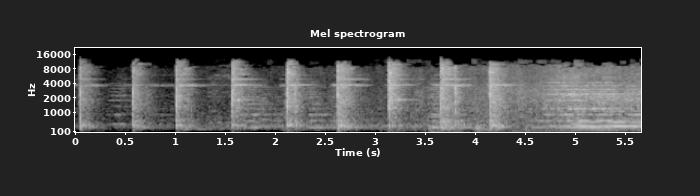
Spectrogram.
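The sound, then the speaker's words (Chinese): A sledgehammer pounds an iron wok by hand in a steady rhythm, about nine heavy metallic strikes, each ringing briefly, loud, with no talking. Two smiths in Zhangqiu, China, work as a pair: one signals where to strike and the other swings the sledgehammer, in traditional hand forging. “就是俺两人必须得配合起来，这个大锤呀，你看到我点下了，他打锤。”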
